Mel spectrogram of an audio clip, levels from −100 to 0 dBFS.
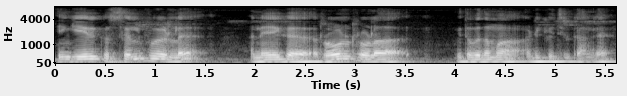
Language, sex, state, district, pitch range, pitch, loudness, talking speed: Tamil, male, Tamil Nadu, Kanyakumari, 100-115 Hz, 110 Hz, -17 LUFS, 105 wpm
